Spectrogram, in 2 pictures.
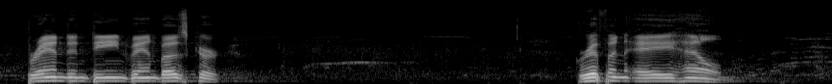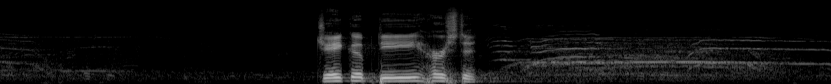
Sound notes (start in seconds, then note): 0.0 people cheer; 3.6 people clap; 7.6 people cheer; 13.2 people cheer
